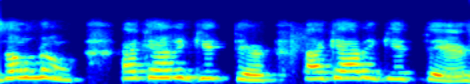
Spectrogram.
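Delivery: high, quick urgent mock panic; panicked rush. [name] realizing she must reach the precinct, mock panic. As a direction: hurry out in alarm.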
